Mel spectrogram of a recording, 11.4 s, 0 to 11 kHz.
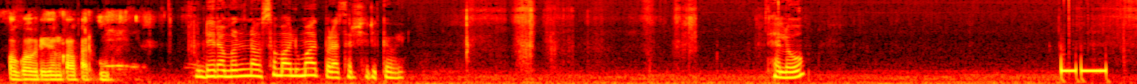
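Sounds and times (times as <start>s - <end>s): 
speech: 0.1s - 1.4s, 2.0s - 4.2s, 7.8s - 8.2s
telephone busy signal after a phone line was cut: 10.6s - 11.1s.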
